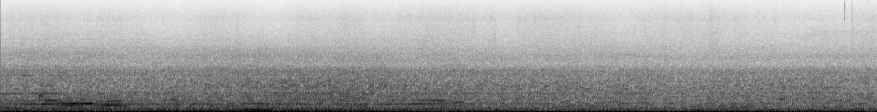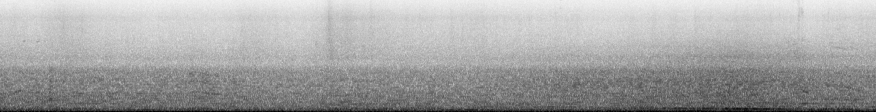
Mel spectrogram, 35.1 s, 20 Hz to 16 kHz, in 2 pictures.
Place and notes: {"title": "Viale Miramare, Trieste, Italy - traffic heard in a tube", "date": "2013-09-07 18:30:00", "description": "the nasty traffic sound of nearby Viale Miramare heard through the metal tube of a traffic sign.\n(SD702, DPA4060)", "latitude": "45.67", "longitude": "13.76", "timezone": "Europe/Rome"}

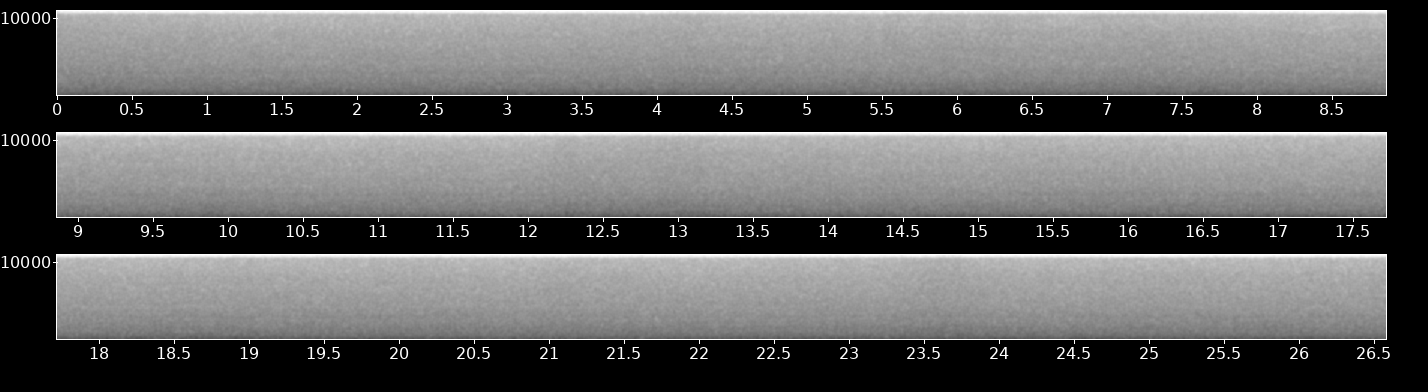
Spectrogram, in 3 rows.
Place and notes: {"date": "2022-08-10 08:20:00", "description": "August 10th 2022, Uiam Dam after heavy rains", "latitude": "37.83", "longitude": "127.68", "altitude": "84", "timezone": "Asia/Seoul"}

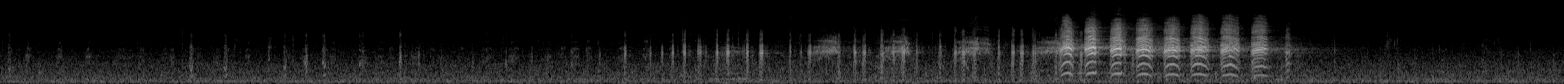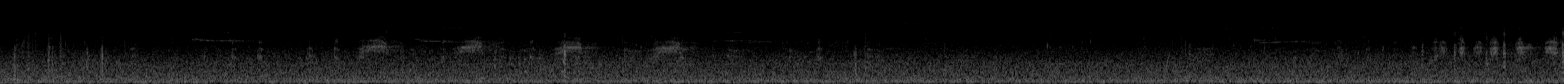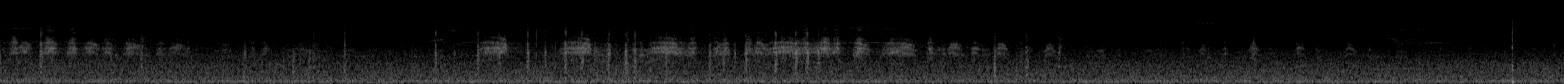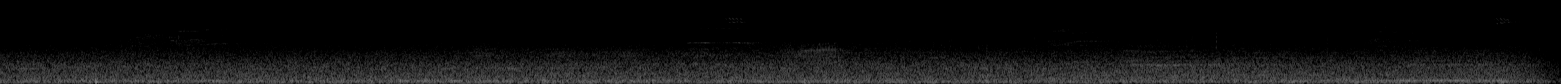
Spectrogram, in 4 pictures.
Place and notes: {"title": "Institut f.Geowissenschaften, Hellbrunner Str., Salzburg, Österreich - ducks talk", "date": "2022-01-02 16:24:00", "description": "ducks talk at the NAWI facultas pond", "latitude": "47.79", "longitude": "13.06", "altitude": "423", "timezone": "Europe/Vienna"}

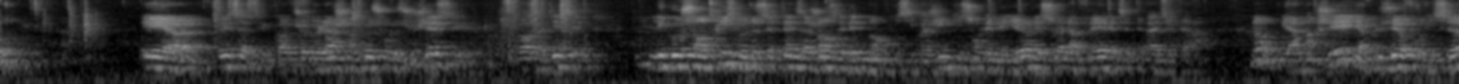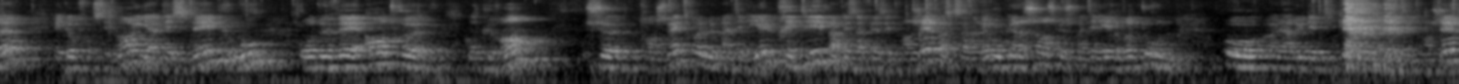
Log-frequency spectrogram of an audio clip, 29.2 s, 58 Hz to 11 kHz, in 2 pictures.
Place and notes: {"title": "L'Hocaille, Ottignies-Louvain-la-Neuve, Belgique - A course of politics", "date": "2016-03-18 09:00:00", "description": "In the small Pierre de Coubertin auditoire, a course of politics.", "latitude": "50.67", "longitude": "4.61", "altitude": "131", "timezone": "Europe/Brussels"}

